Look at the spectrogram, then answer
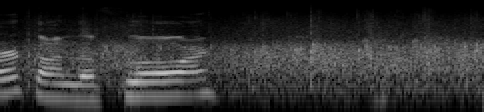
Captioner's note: applause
